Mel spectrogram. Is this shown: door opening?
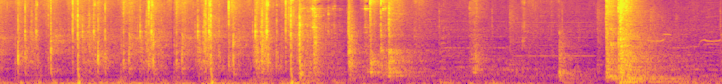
yes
